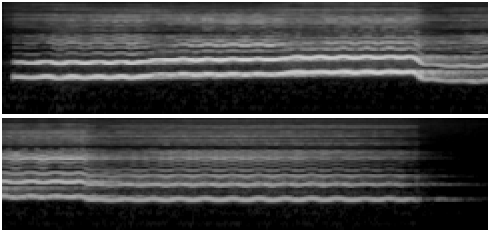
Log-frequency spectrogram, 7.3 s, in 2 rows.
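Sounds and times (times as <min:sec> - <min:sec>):
ethereal symphony of voices: 0:00.0 - 0:06.9.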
